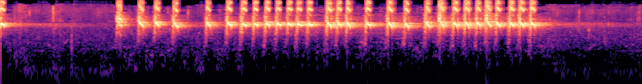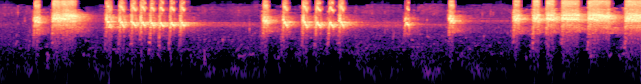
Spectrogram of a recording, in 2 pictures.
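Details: Grey-cheeked bulbul song played as a lure to get stressed or silent caged birds singing: bursts of rapid, dense chattering notes around a steady high band, broken by short pauses, with some background noise.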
